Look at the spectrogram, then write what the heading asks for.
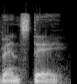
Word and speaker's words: Wednesday: For example, you might see the word Wednesday and think it's pronounced exactly as it's spelled, but listening teaches you it's actually pronounced Wednesday. This helps you speak more clearly and confidently.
